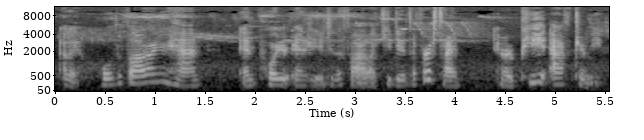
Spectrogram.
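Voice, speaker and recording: Shy fairy sweetheart played by a woman for ASMR roleplay: soft, teasing, flustered, medium pitch, birds and ambient noise behind. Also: lively intonation, fast talker, gravelly. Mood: gentle, instructive. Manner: soft, coy, easily flustered. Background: birdsong and outdoor ambience.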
